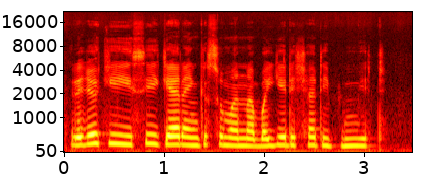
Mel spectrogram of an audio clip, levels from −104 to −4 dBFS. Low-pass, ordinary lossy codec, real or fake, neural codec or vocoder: none; none; real; none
